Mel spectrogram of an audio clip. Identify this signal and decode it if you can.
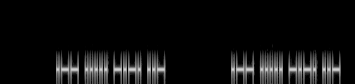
Morse code, heard as a keyed tone, about 50 wpm, 700 Hz. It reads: W5CU W5CU
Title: Easy Call Signs Repeated 2x - 50wpm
